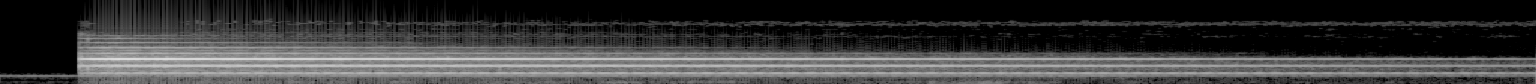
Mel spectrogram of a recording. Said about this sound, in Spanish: Escucha el gong hasta el final y date unos segundos antes de retomar tus actividades.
